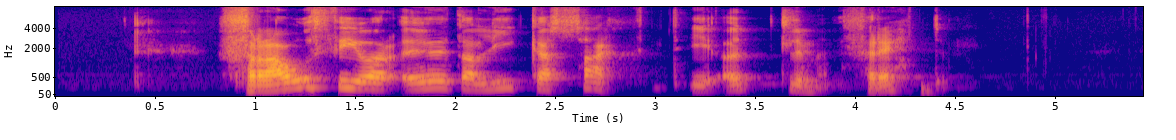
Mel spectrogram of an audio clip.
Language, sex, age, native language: Icelandic, male, 20-29, Icelandic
